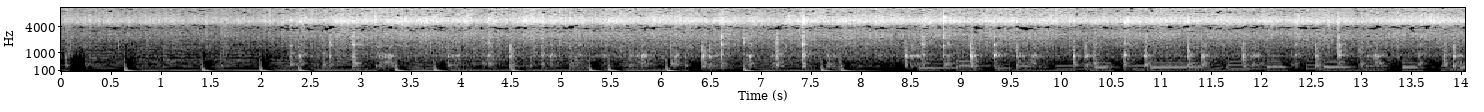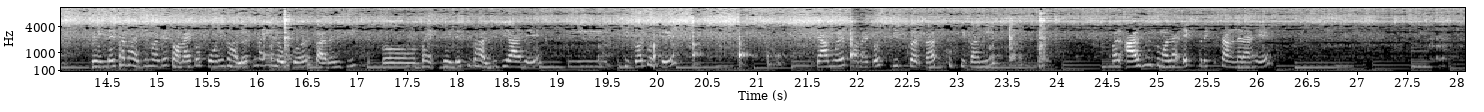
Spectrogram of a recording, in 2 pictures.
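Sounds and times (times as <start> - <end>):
vegetables sizzling in hot oil: 0.0 - 28.0
spatula scraping the pan: 2.3 - 14.8, 19.4 - 22.3, 27.6 - 28.0.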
